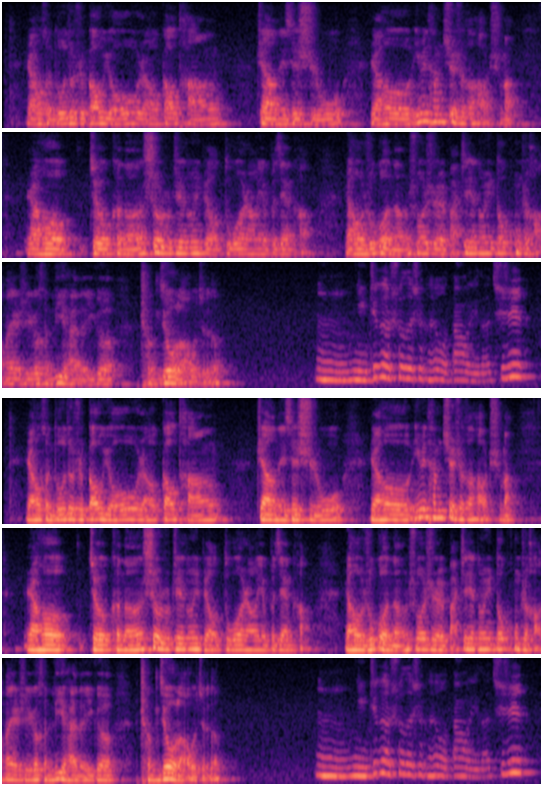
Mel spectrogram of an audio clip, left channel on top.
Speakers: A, on the right; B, in the centre.
A: 然后很多都是高油，然后高糖这样的一些食物，然后因为他们确实很好吃嘛，然后就可能摄入这些东西比较多，然后也不健康。然后如果能说是把这些东西都控制好，那也是一个很厉害的一个成就了，我觉得。
B: 嗯，你这个说的是很有道理的。其实，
